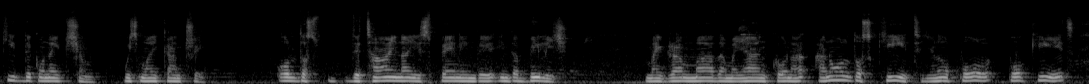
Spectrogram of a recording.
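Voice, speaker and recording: With a Spanish accent, a man speaks at a moderate pace in a dark, mellow tone, his fairly high pitch held in a monotone, flat intonation. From Chile, El Monte near Santiago. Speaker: immigrant interviewee, former leather cutter. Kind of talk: life story interview. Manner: halting, repeating words.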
